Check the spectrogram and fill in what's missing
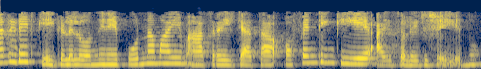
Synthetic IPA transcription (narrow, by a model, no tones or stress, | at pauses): aːnɖiɽeːtkejkːɐɭilo̞nːinepuːrɳɐmaːjumʔaːɕrɐhikʲːaːt̪ːɐʔo̞fendiŋɡijeʔɐjsoleːɾit͡ɕḛjːṵnːu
